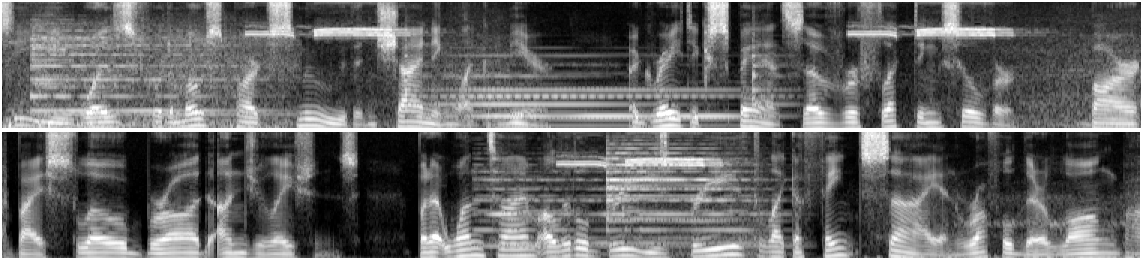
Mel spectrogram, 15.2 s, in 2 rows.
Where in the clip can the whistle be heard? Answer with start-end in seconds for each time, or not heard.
1.6-3.5, 5.6-7.7, 11.2-12.8.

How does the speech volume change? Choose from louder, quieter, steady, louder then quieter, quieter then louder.
steady.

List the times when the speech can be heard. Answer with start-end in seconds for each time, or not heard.
0.0-15.1.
